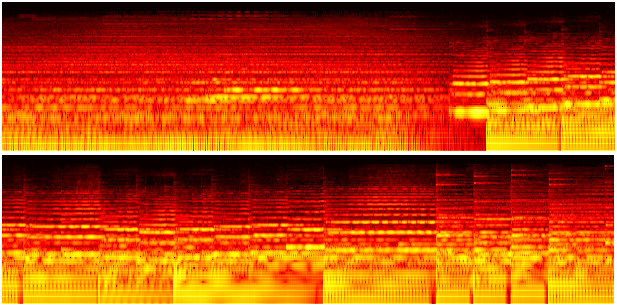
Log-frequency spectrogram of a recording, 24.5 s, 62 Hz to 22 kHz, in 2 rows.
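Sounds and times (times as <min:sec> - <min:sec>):
clarinets playing an instrumental hymn: 0:00.1 - 0:24.4.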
